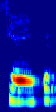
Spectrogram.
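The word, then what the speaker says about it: Soncco: Sonjo, y es Sonjo porque se escribe S-O-N-C-C-O, CCO, así se sí, pronuncia.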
